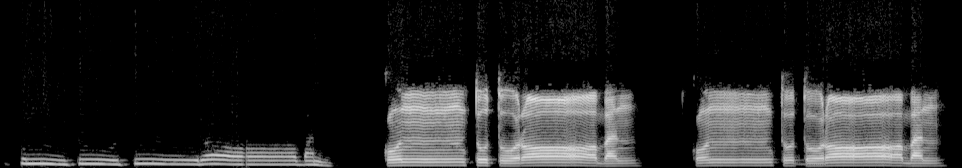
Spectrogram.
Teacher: নুন তাই সাকিনের পরে হুরুফে ইকফার 15টি অক্ষরের মধ্যে থেকে তা এসেছে, তাই নুন সাকিনের আওয়াজকে নাকে তুলে একালি পরিমাণ গণনা করে পড়তে হবে। তার উপরে পেশ এসে, পেশটি হলো হারাকত, হারাকতের পরাকে তাড়াতাড়ি পড়তে হয় টান দেওয়া নিষেধ।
